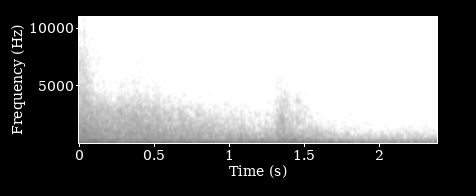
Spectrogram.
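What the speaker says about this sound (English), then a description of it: "M42 starting to shoot at the infantry" Anti-aircraft M42 gun in Steel Division II firing at infantry, a dense continuous roar of distant battlefield gunfire and rumbling blasts with no clear separate shots.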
